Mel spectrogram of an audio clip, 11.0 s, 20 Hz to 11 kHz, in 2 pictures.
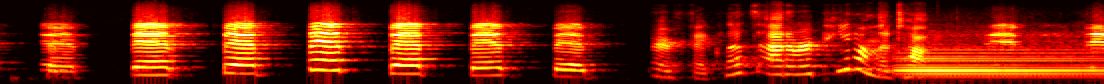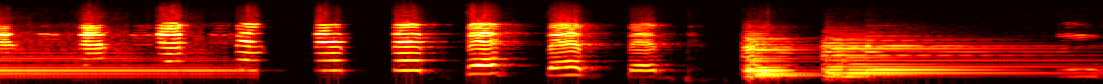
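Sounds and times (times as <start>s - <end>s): woman singing staccato notes: 0.0s - 9.0s.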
